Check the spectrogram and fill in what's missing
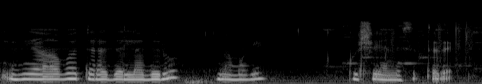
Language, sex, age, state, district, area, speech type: Kannada, female, 30-45, Karnataka, Bangalore Urban, rural, spontaneous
